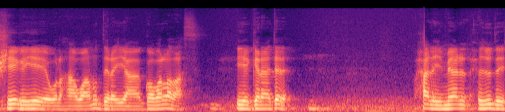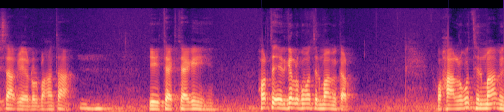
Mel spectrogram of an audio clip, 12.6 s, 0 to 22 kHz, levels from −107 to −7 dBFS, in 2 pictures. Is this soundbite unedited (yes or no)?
yes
